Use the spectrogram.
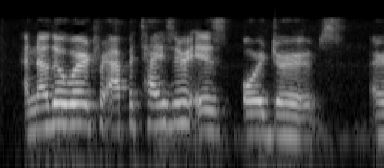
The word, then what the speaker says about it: hors d'oeuvres: d'oeuvres gerbs perfect yeah a lot of people don't know how to pronounce it they go like the orb or whatever it's not pronounced like that it's pronounced hors d'oeuvres here i'll write it phonetically okay okay hors d'oeuvres that's how you say it but that's how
